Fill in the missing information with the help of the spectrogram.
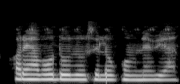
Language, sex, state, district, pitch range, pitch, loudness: Hindi, female, Uttar Pradesh, Etah, 210-230 Hz, 225 Hz, -16 LUFS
